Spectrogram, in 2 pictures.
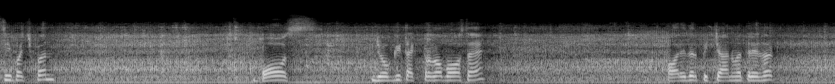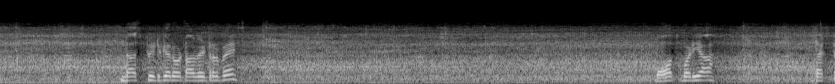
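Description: A tractor engine runs under load.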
